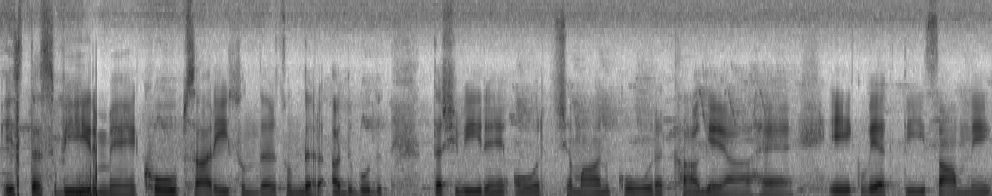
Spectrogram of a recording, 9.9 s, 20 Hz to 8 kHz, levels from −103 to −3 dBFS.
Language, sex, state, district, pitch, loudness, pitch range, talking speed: Hindi, male, Chandigarh, Chandigarh, 105 Hz, -20 LUFS, 100-110 Hz, 110 wpm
